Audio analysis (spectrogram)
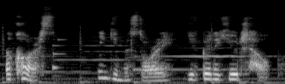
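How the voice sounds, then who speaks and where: A considerate young noblewoman from a fantasy game , acted by a woman. She speaks calmly and earnestly in a politely gentle way, with faint music behind her. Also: fairly high pitch, brisk, lightly acted. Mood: gentle, apologetic. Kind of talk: amateur fan voice-over of game dialogue.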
